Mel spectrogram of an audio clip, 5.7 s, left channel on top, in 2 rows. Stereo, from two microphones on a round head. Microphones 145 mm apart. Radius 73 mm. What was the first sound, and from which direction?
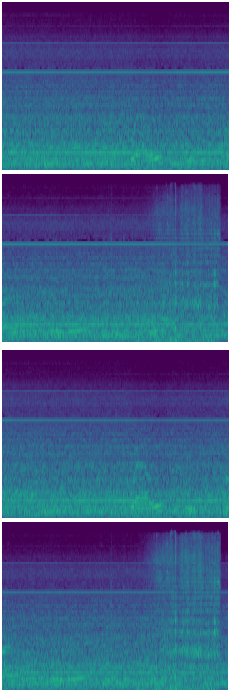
A man speaking, 80° right.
